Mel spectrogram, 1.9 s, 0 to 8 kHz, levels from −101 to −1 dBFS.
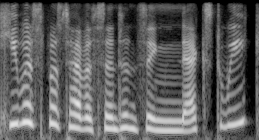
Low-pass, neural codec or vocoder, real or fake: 7.2 kHz; none; real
